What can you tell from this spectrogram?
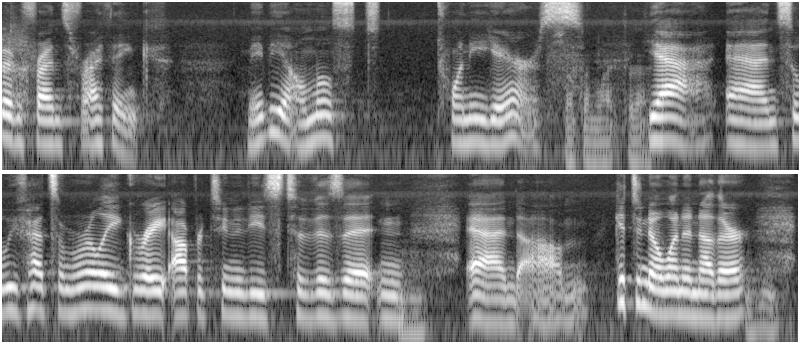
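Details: Adult woman; ordinary speech.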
